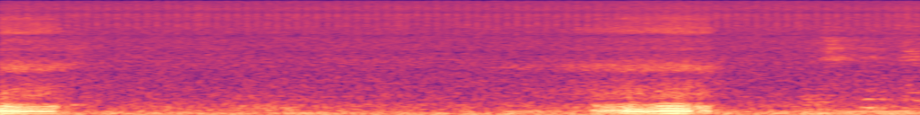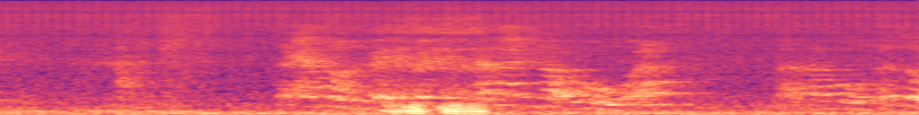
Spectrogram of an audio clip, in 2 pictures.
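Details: A sleeping female corgi, which snores a lot, snores in low, rumbling bursts about every three seconds, with soft human voices nearby.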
